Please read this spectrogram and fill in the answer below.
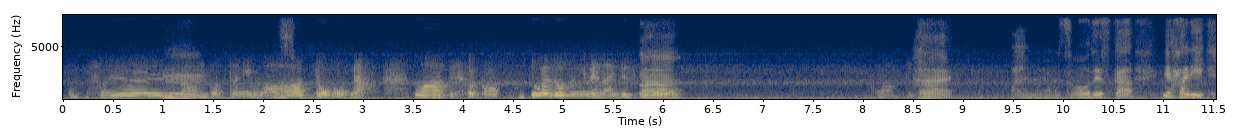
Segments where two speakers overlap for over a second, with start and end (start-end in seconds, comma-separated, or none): none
